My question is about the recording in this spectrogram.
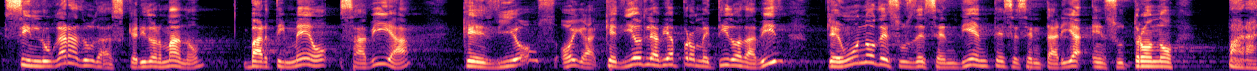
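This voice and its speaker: High-voiced, emphatic male pastor. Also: bright, forceful tone, long reverb tail. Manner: emphatic, asks the congregation rhetorical questions. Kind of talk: sermon. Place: church.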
